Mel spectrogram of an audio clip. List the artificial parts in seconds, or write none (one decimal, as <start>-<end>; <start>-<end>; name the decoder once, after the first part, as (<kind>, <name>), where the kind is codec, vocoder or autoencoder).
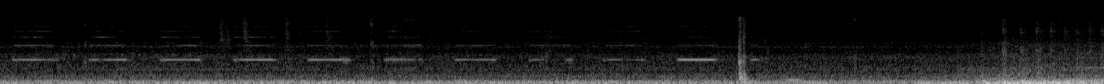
3.4-4.2 (codec, HILCodec); 5.4-5.9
